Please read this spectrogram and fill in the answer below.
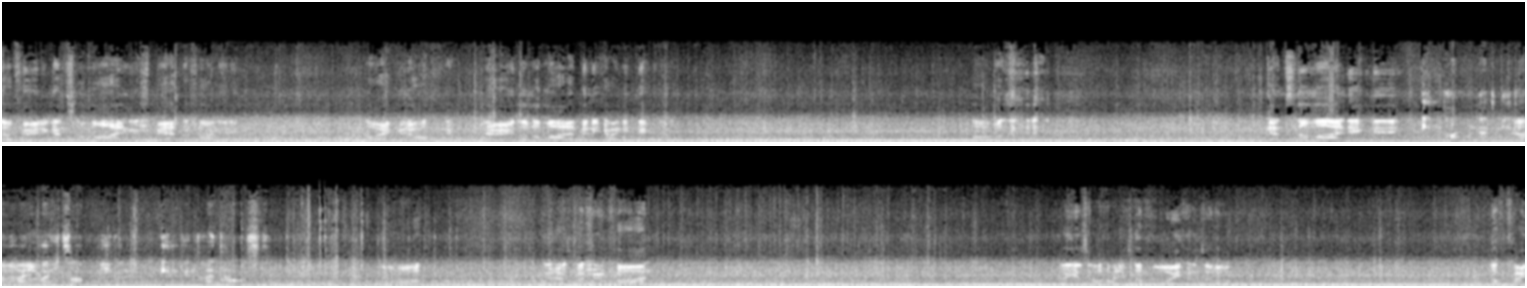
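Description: Goggomobil's air-cooled two-stroke twin engine running steadily under way, heard from inside the small car. The engine note changes pitch a few seconds in and again a little past the middle.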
